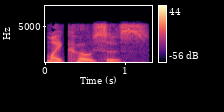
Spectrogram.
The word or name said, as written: mycosis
